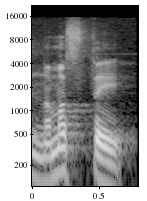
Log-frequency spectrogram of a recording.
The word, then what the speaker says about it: Namaste: you will say namaste Namaste how will you speak Namaste Namaste directly straight you know no pause between Nam Sante although it is showing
